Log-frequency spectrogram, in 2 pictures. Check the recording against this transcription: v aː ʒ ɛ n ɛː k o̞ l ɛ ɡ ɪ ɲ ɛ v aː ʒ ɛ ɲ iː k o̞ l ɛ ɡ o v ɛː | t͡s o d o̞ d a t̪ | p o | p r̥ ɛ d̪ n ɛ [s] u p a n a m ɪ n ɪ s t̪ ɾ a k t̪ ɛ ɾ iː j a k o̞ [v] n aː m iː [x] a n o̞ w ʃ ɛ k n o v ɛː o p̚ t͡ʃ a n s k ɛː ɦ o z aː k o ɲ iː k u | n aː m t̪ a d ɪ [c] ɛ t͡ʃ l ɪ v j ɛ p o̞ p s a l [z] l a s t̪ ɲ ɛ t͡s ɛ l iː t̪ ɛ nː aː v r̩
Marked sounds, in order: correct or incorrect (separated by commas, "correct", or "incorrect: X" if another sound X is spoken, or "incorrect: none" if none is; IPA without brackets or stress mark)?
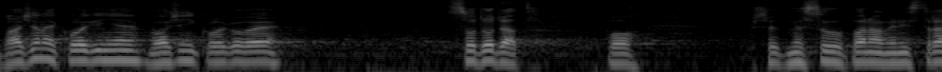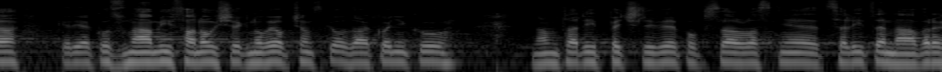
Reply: correct, incorrect: z, incorrect: f, incorrect: p, incorrect: v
